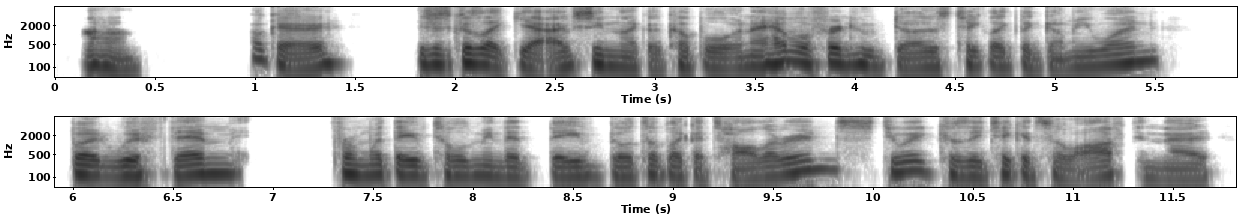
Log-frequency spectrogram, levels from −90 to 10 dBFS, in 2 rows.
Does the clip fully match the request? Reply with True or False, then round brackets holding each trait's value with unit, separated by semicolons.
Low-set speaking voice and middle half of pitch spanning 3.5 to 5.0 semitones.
True (115 Hz; 4.0 semitones)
